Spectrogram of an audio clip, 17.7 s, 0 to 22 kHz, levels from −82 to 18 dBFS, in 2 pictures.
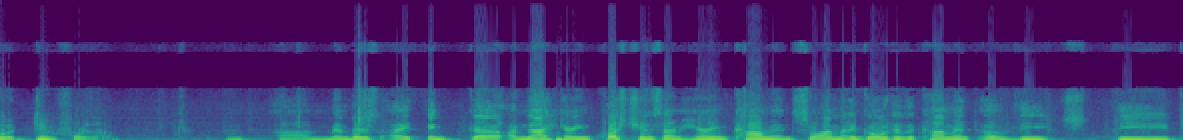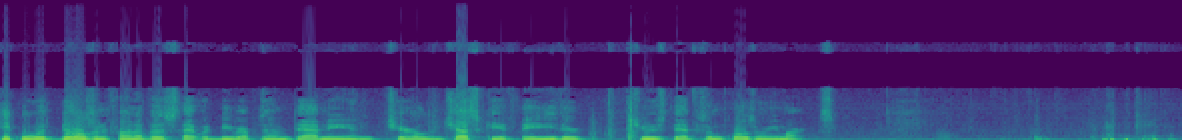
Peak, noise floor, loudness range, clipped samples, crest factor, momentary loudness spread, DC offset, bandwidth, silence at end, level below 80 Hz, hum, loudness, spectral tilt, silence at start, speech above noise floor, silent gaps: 0 dBFS; -38 dBFS; 6 LU; 2%; 10 dB; 14 LU; 1%; 16 kHz; 0.05 s; -28 dBFS; none; -10 LUFS; -7.5 dB/octave; 0 s; 29 dB; none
